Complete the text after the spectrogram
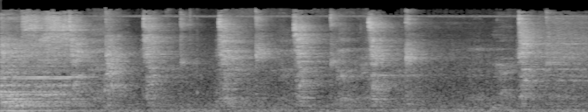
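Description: A young man breathes out hard and sharply in a steady rhythm.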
